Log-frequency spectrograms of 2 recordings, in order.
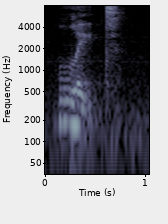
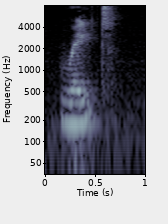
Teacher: in the L Sound the lips remain more neutral in the r sound they round somewhat and sometimes at the beginning of a word especially they round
